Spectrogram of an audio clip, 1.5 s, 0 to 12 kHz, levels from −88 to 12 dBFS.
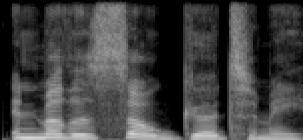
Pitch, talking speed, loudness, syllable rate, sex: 225 Hz, 235 wpm, -16 LUFS, 5.0 syllables/s, female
